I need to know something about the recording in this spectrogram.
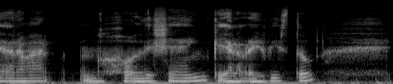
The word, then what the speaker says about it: Shein: O sea, cuando tú vas al creador de Shein, porque pone que hay que pronunciarlo como Shein, ¿vale? Como si estuviera pronunciándolo en inglés.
